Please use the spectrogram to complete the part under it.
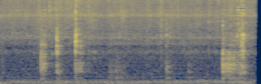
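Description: Finely chopped shallots sauté in oil for a Kerala-style prawn curry, giving a low, steady sizzle broken by a few sharp spatula taps and scrapes against the pan.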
